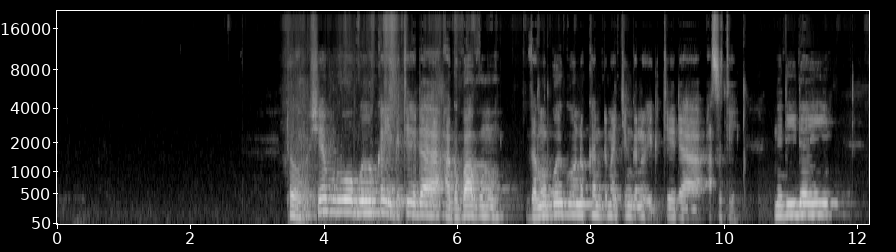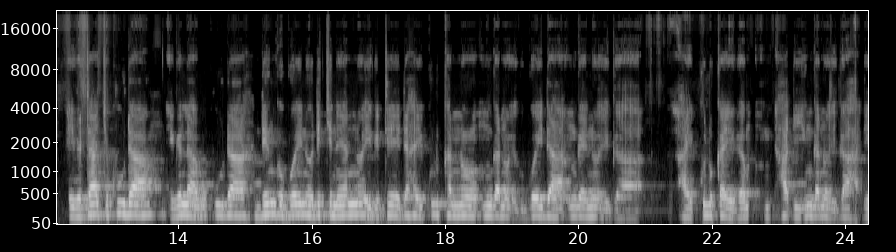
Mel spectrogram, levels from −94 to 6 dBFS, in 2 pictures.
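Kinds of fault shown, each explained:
Nothing wrong turns up anywhere in this speech recording, so there's no kind of fault to list here.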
